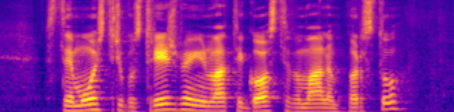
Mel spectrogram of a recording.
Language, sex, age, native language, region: Slovenian, male, 30-49, Slovenian, Central Slovenia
